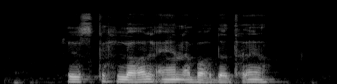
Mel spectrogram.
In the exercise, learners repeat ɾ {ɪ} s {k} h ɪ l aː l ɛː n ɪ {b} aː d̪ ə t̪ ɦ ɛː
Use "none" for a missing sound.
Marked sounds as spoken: ɪ, k, b

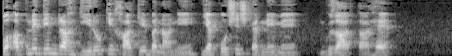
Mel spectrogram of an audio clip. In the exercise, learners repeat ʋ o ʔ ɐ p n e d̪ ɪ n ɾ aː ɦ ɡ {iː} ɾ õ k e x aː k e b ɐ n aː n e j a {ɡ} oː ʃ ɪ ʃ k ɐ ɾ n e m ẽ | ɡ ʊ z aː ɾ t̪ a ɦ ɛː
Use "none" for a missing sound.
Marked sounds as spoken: iː, k

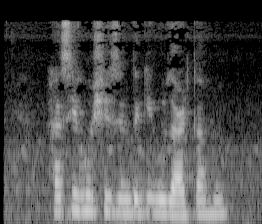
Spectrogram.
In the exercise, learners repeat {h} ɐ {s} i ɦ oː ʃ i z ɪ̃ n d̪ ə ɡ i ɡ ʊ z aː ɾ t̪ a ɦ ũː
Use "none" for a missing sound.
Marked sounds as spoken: h, s

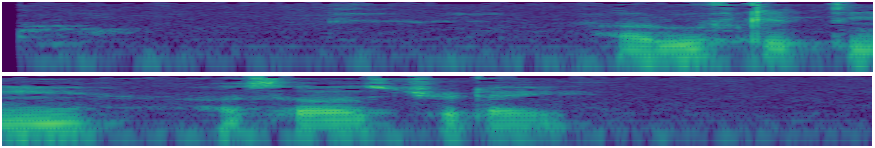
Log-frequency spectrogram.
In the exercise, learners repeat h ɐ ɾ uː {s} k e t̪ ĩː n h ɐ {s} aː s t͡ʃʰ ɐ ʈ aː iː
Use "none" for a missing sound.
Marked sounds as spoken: f, s

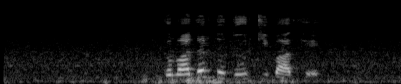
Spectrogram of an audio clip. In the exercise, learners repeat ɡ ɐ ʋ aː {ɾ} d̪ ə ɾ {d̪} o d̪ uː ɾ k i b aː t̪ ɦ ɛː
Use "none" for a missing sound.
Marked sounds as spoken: none, t̪

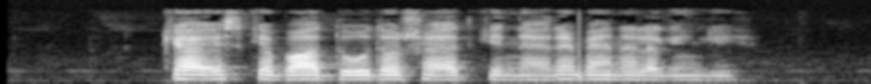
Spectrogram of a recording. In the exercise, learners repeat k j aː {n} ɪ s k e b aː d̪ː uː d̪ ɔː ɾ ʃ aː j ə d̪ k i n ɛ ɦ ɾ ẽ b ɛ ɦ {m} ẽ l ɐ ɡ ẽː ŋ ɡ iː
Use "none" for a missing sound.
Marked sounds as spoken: none, n

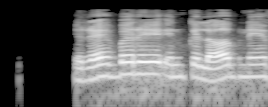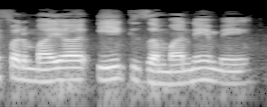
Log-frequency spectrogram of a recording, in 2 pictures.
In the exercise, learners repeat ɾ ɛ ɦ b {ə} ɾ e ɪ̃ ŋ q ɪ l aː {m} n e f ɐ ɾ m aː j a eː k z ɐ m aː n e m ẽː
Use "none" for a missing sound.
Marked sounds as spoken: ə, b

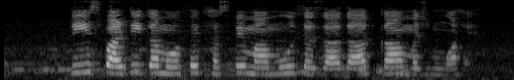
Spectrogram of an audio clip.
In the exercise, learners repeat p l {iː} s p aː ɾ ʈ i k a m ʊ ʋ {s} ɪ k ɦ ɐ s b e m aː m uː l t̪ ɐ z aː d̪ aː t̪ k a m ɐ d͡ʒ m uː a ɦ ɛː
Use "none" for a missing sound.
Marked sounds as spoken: iː, f

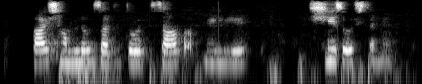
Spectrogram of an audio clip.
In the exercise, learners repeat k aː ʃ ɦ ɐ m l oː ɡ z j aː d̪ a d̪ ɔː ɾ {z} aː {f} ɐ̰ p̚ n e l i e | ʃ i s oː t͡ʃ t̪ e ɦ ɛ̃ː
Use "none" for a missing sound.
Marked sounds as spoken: s, f

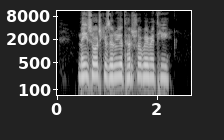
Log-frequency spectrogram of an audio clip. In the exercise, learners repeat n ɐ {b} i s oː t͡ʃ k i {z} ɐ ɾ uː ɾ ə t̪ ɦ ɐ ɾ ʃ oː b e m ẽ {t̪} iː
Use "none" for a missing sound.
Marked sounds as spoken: none, z, t̪ʰ

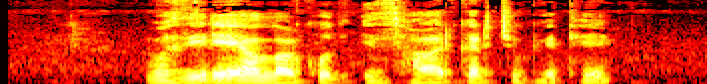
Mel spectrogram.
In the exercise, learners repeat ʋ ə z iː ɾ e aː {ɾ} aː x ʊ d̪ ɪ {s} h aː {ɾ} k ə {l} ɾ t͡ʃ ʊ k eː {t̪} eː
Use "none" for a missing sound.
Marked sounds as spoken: l, z, ɾ, none, t̪ʰ

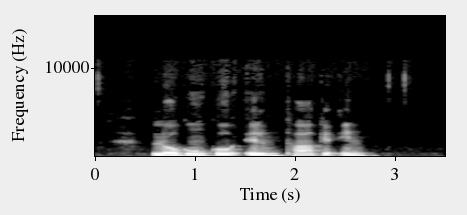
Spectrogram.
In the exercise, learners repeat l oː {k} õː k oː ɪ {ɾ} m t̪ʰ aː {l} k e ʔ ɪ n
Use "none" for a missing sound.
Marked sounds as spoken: ɡ, l, none

